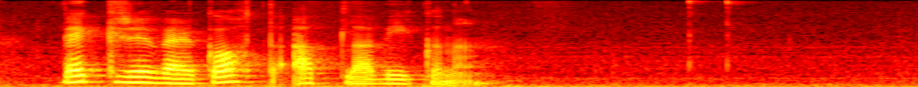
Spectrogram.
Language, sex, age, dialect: Faroese, female, 36-60, Norðuroyggjar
